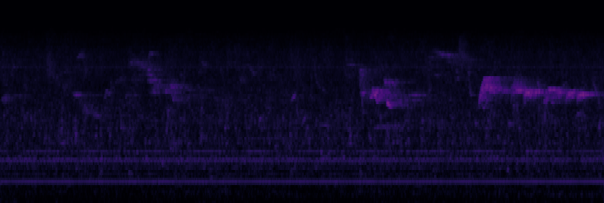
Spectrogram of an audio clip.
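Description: Small birds calling in woodland: a few faint high chirps, then a louder short call about four seconds in and a longer, slightly falling call about five seconds in, over a steady low hum.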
